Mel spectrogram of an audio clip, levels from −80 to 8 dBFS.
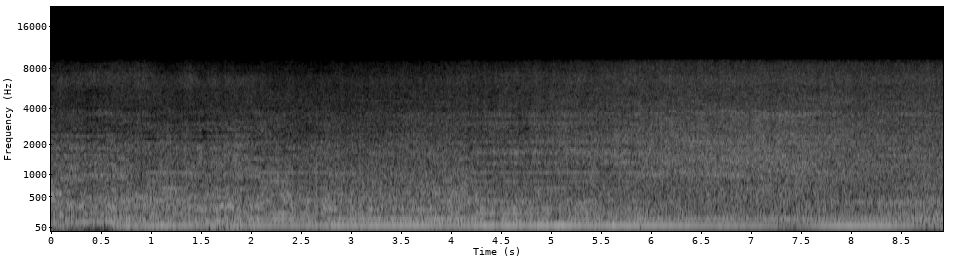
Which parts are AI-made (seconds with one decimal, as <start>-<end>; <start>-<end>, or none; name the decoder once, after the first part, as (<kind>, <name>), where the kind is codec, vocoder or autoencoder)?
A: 0.0-2.8 (codec, SNAC); 4.1-5.9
